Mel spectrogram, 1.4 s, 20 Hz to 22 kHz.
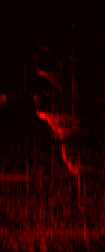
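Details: A magpie shrike gives a single clear whistle sliding downward from high to mid pitch over half a second, on a wet, rainy sunrise on March 12 at Djuma private game reserve, with flying termites about.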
